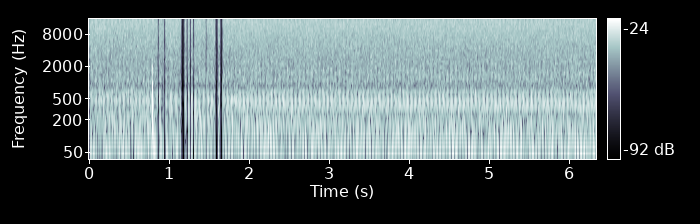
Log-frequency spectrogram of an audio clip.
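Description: Hiss and a steady hum from a blank stretch of videotape, with a sharp click about a second in followed by a few brief dropouts.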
